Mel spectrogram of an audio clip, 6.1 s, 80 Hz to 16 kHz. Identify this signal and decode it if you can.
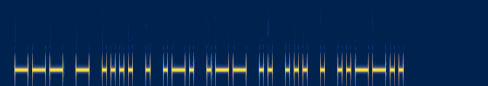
Morse code, heard as a keyed tone, about 22 wpm, 700 Hz. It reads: OTHERWISE?
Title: Sentences from Top 1200 Words 22wpm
